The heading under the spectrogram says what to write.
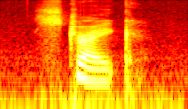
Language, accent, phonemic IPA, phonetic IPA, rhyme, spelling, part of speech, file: English, US, /stiː.ɹaɪk/, [stiː.ɹ̠ʌɪ̯k(ʰ)], -aɪk, strike, verb / noun, En-us-strike.ogg
- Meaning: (verb) 1. To delete or cross out; to scratch or eliminate 2. To have a sharp or sudden physical effect, as of a blow.: To hit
